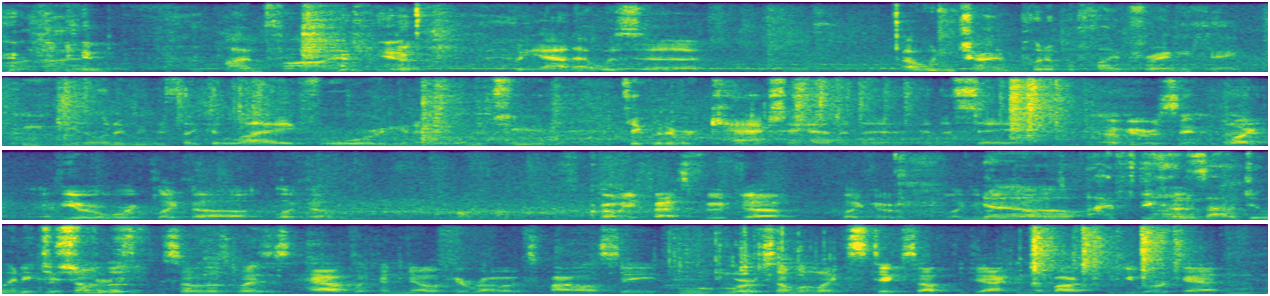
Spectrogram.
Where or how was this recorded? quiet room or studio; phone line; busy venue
busy venue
